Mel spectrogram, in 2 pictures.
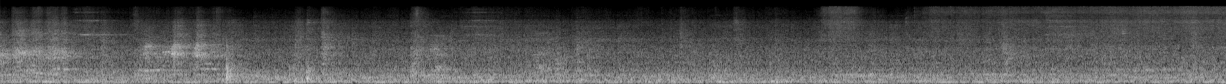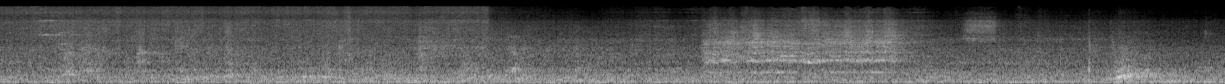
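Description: Steady rumble of fish-processing-room machinery, with a hiss of water spray through the middle stretch while a large king mackerel is cleaned on a plastic cutting board.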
